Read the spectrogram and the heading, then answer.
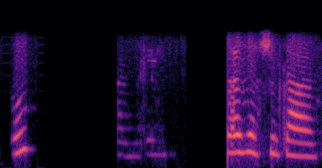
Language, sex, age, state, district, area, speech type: Punjabi, female, 18-30, Punjab, Barnala, urban, conversation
